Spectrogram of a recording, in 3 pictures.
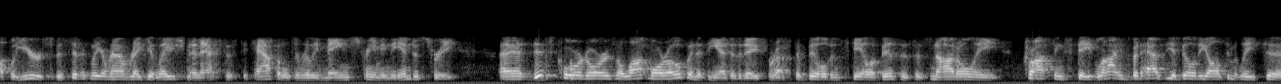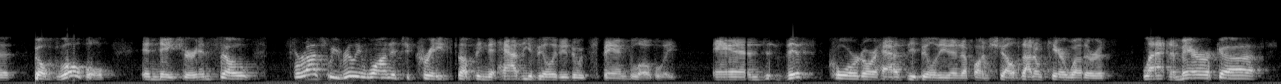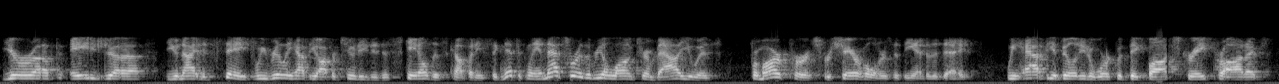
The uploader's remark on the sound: called in to SmallCapVoice.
